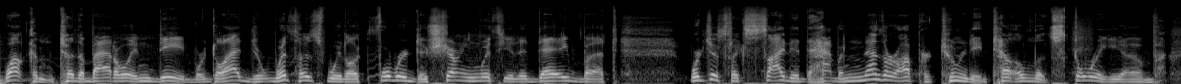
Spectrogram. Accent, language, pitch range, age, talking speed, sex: American, English, 135-175 Hz, 60-79, 155 wpm, male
